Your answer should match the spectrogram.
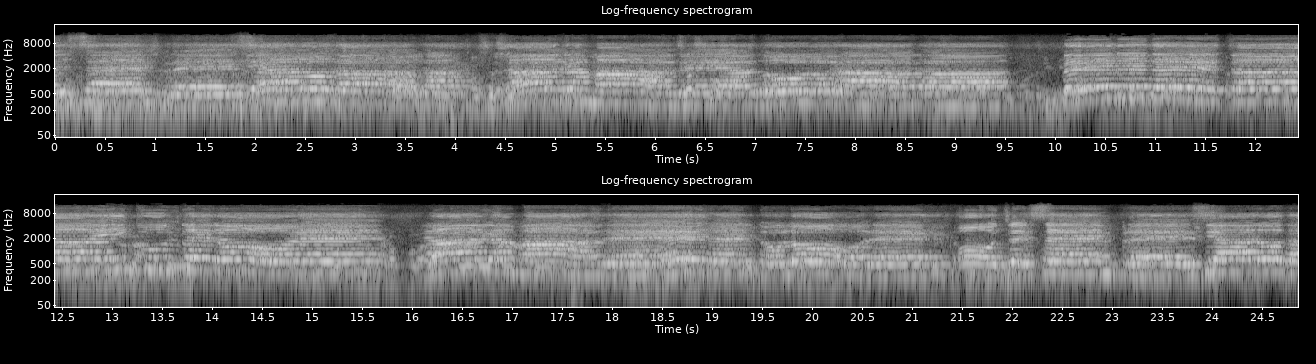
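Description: A crowd of many voices singing a slow religious hymn together, unaccompanied, in long held phrases with brief pauses about ten and sixteen seconds in.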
